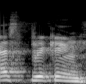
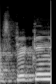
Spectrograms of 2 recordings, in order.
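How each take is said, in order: First: स्पीकिंग spaced out, स्पी then किंग; broken into syllables. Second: Said in the usual way. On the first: Shown as a demonstration. Teacher showing students syllables, स्पीकिंग said in parts. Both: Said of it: "syllable".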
